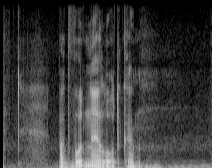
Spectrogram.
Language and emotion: Russian, neutral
